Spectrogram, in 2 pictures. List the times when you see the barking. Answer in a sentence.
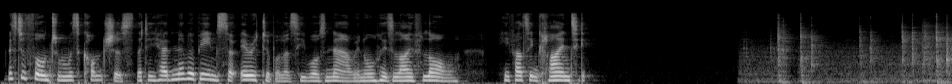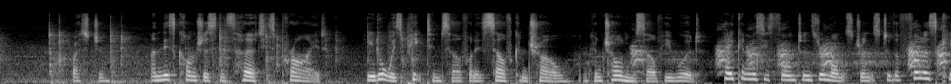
You can hear the barking from 15.2 to 19.0 s.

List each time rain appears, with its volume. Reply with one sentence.
The rain can't be heard in this clip.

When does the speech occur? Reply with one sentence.
The speech can be heard from 0.1 to 5.8 s and from 10.2 to 19.0 s.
